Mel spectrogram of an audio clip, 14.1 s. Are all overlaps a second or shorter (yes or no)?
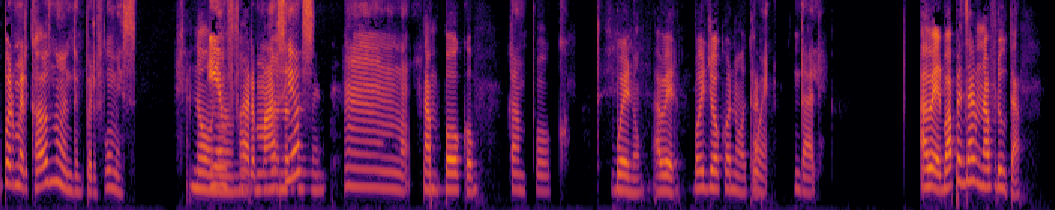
no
